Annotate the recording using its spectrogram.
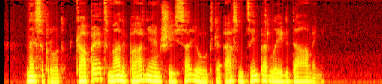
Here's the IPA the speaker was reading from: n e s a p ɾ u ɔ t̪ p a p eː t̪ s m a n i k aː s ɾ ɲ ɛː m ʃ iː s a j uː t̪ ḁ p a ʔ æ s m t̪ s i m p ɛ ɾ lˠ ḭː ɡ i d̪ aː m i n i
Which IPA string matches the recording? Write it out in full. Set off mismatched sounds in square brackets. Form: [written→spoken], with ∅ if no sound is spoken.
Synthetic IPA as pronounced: n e s a p ɾ u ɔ t̪ [p→k] a p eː t̪ s m a n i [k→p] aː [s→∅] ɾ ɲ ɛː m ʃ iː s a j uː t̪ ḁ [p→k] a ʔ æ s m t̪ s i m p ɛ ɾ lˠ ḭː ɡ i d̪ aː m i [n→ɲ] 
